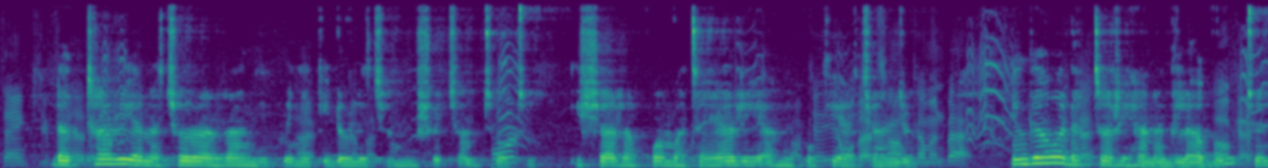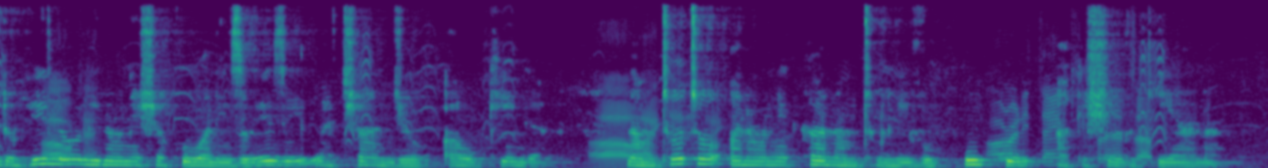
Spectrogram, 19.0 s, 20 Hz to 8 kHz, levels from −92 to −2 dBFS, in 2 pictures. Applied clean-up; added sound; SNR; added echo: none; Gull, seagull; 19 dB; reverberation time 0.5 s.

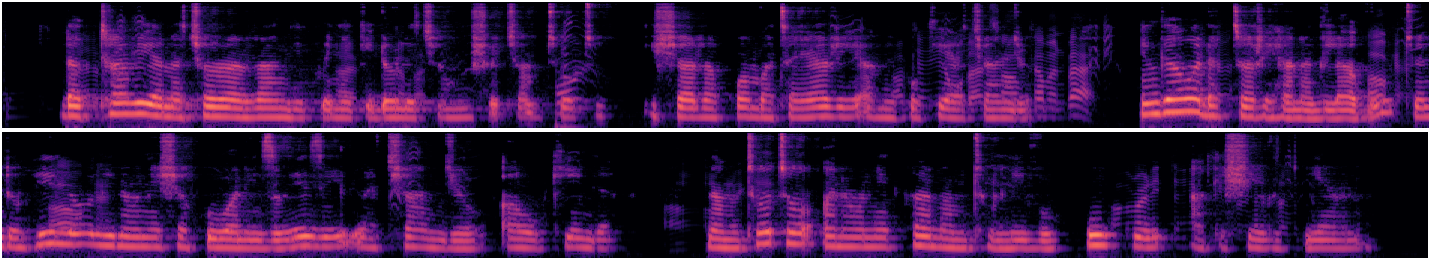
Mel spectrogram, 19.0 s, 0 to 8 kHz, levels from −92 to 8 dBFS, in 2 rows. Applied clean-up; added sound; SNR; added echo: neural mask model DeepFilterNet 3.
